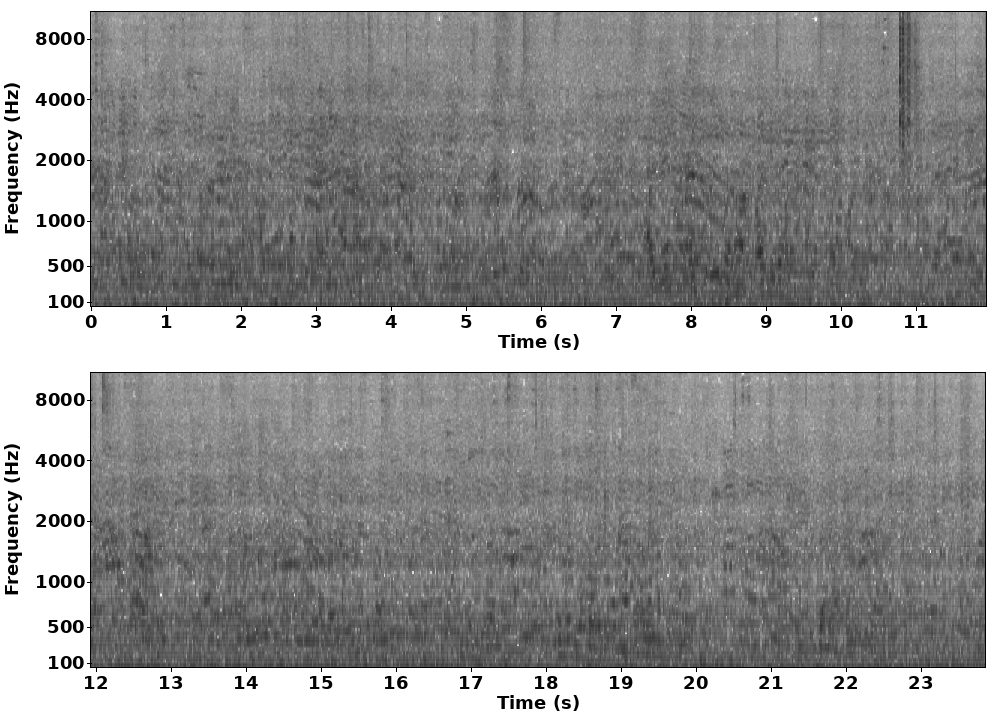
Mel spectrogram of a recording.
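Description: A crowd of shoppers chatters throughout in a large, echoing indoor space.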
